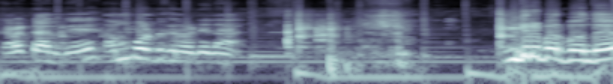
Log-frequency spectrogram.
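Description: A man talking over background music, with a brief clatter about halfway through.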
